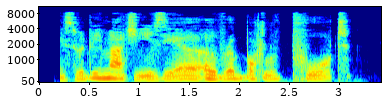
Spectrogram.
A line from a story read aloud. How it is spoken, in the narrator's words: Percy said with a sigh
